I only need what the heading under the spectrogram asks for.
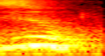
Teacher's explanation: So see the buzzing sound, Z. It is a voiced consonant.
